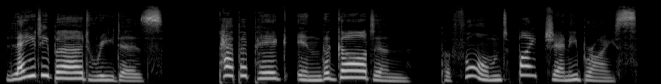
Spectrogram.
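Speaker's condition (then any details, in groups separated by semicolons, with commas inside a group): No condition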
